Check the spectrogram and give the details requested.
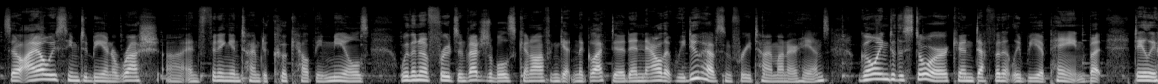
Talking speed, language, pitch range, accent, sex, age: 260 wpm, English, 155-190 Hz, American, female, 30-49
